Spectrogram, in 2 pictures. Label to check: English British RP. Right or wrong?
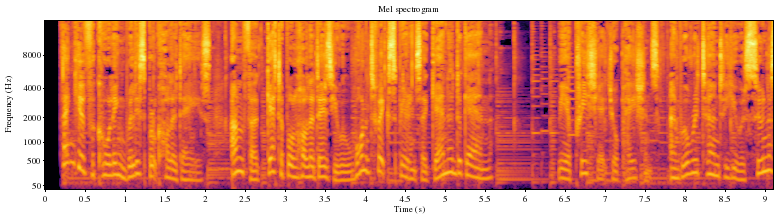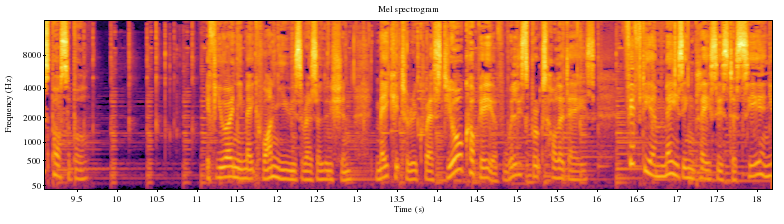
Wrong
